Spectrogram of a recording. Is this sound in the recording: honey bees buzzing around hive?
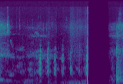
no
